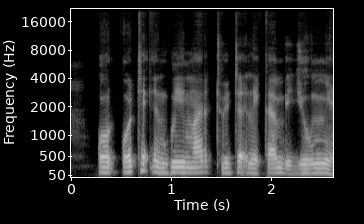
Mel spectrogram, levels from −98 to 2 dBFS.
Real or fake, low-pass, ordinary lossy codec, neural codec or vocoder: fake; none; none; codec, 44.1 kHz, 2.6 kbps, SNAC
